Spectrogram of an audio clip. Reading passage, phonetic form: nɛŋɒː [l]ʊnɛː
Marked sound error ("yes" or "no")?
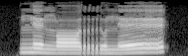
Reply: yes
